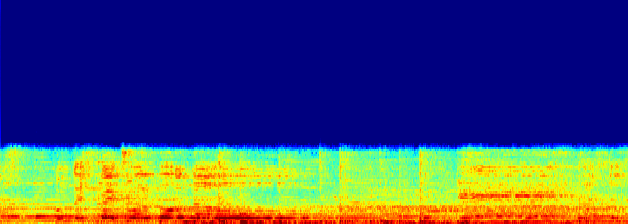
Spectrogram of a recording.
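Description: Live pop-rock band playing in a large arena, recorded from the audience, with singing. The bass comes in heavily about two seconds in.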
